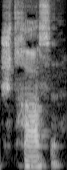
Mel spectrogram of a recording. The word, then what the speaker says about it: Straße: Örneğin "grün" ß harfimizi asla b gibi okumuyoruz. "s" gibi okuyacağız. Örneğin "Straße".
